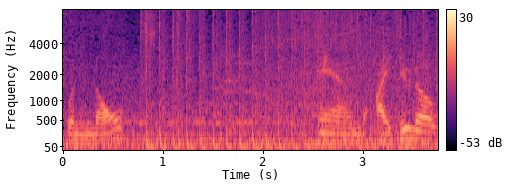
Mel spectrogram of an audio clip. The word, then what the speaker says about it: Renault: The Americans, actually Ford specifically, built a 3 and a 6 ton tank, which was based on the, I believe it's pronounced Renault.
